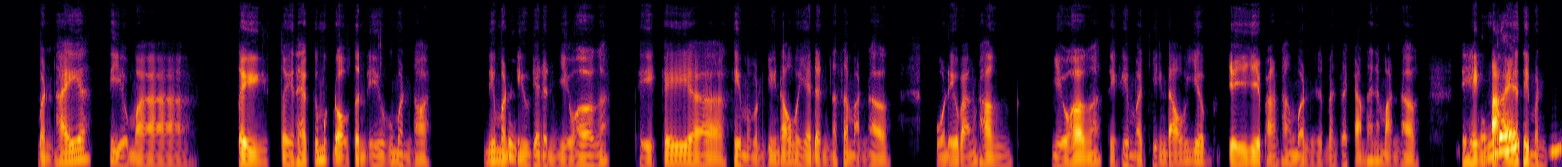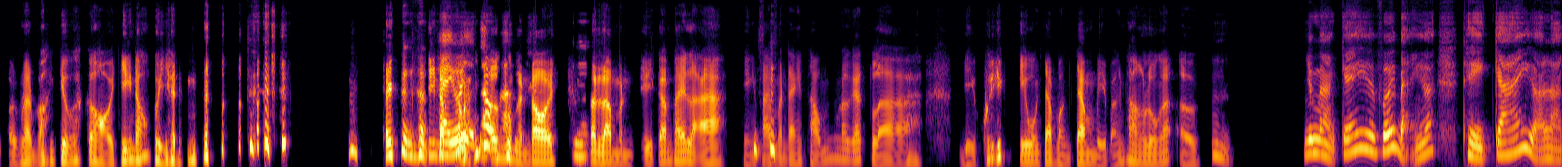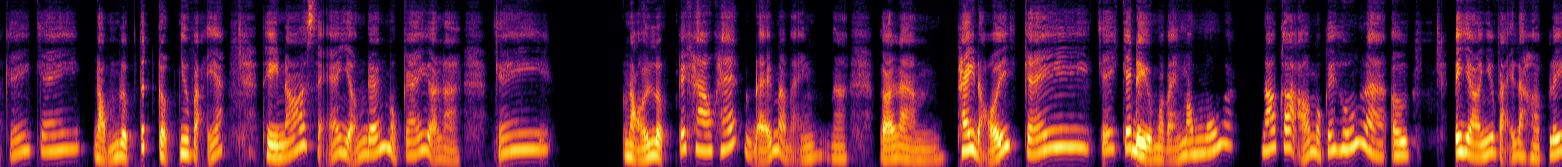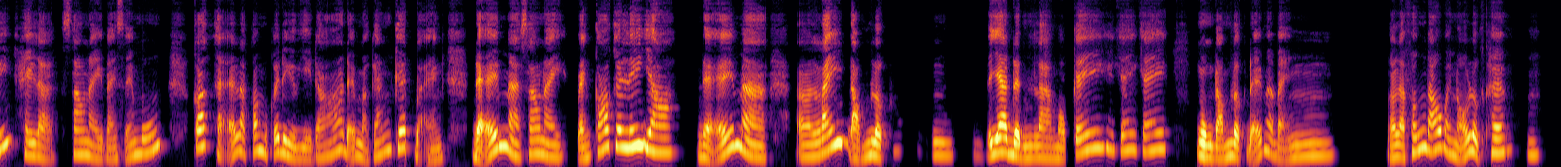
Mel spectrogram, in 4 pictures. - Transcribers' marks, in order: laughing while speaking: "chiến đấu"; laugh; laughing while speaking: "chiến đấu cho bản thân"; tapping; laugh; laughing while speaking: "nhiệt huyết"
- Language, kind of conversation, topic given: Vietnamese, podcast, Bài hát nào bạn thấy như đang nói đúng về con người mình nhất?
